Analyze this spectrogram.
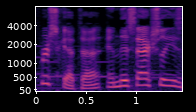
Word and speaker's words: bruschetta: foodies and want to really annoy them somebody pronounce this for Kota and mushroom bruschetta man do they hate that but it is pronounced bruschetta and this actually is not a true bruschetta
